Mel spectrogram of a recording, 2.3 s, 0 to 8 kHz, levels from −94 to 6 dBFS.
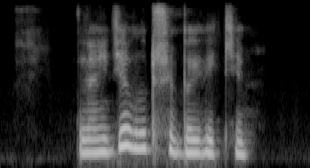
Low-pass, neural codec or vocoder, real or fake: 7.2 kHz; codec, 16 kHz, 2 kbps, FreqCodec, larger model; fake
